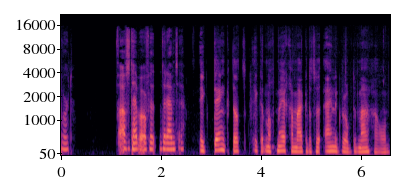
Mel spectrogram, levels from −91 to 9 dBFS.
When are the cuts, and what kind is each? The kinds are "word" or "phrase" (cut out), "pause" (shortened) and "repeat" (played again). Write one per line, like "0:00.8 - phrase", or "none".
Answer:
0:02.6 - pause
